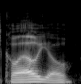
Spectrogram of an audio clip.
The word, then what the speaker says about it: Coelho: I want to say it like Portuguese. Coelho.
